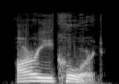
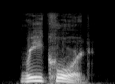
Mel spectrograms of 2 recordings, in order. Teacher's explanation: a noun or a verb depending on where the stress Falls when it's a noun the stress is on the first syllable · when it's a verb the stress is on the second syllable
